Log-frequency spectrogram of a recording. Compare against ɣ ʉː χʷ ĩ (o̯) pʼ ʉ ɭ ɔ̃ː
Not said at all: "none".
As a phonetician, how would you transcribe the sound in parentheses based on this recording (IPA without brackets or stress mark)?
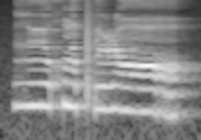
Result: ɐ̯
